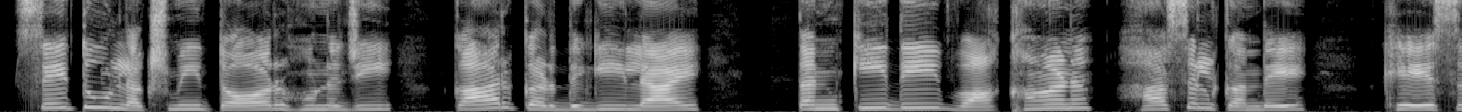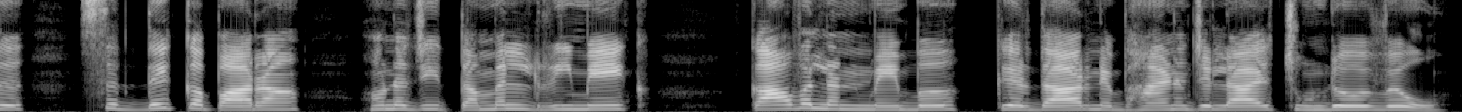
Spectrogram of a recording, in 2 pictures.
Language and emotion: Sindhi, neutral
